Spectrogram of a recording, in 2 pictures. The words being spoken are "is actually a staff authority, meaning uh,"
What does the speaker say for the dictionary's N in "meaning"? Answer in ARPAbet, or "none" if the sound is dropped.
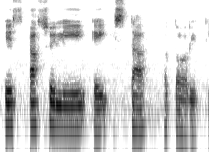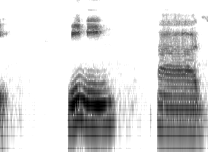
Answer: N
